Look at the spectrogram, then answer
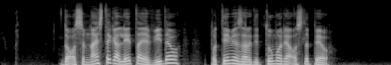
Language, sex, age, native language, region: Slovenian, male, 18-29, Slovenian, Savinja region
